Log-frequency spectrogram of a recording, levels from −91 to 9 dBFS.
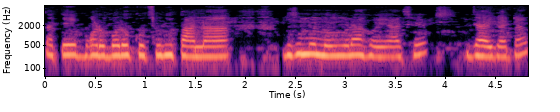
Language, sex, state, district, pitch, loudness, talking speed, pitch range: Bengali, female, West Bengal, North 24 Parganas, 250 Hz, -16 LUFS, 125 wpm, 235-255 Hz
